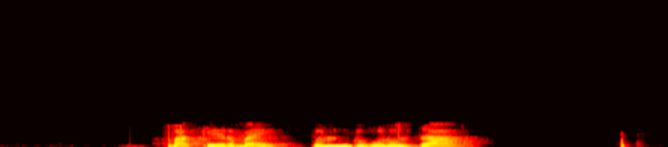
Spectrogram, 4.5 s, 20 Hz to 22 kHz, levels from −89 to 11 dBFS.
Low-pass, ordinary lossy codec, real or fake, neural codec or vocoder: 3.6 kHz; MP3, 24 kbps; real; none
